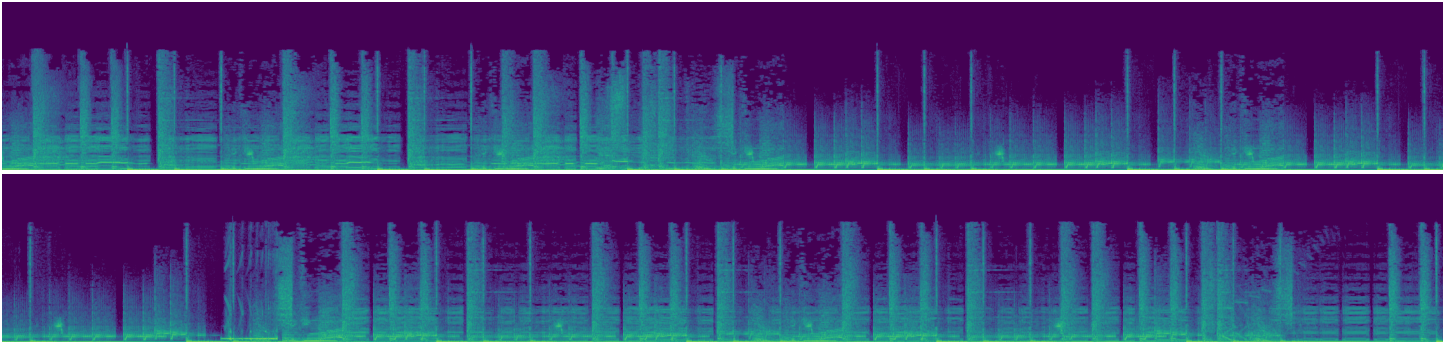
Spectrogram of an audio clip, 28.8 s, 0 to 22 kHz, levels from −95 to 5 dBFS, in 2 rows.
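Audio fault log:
No faults can be heard anywhere in this clip. There is nothing to log.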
